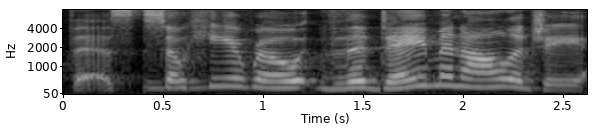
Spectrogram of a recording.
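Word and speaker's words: Daemonologie: So, he wrote the demonology. I say Damon because it's like demon, but it's spelled D A E. M O N O L O G I E.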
